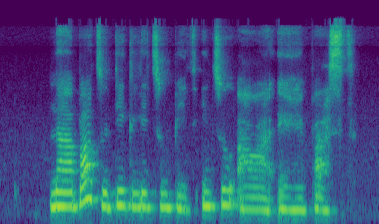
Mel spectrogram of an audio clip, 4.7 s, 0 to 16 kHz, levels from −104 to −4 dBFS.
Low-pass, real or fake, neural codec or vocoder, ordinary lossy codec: 10.8 kHz; real; none; Opus, 24 kbps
